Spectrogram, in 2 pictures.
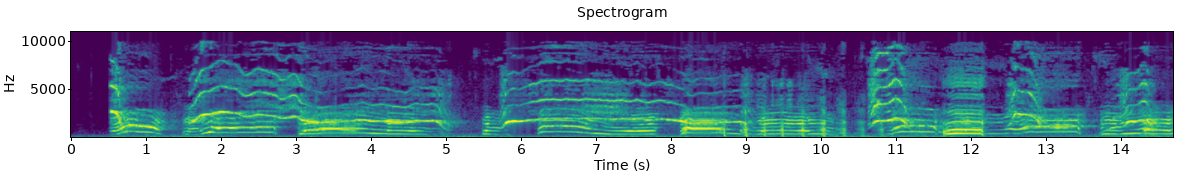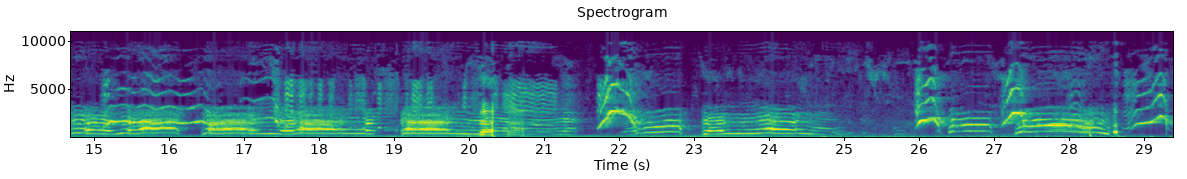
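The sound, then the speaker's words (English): A puppy howls in long, wavering, high-pitched cries alongside a young girl's voice, the two trading and overlapping sustained howls for the whole stretch, with a faint low hum underneath. “She came back from hospital to this puppy, and they've bonded. And he's actually helped her vocalize her voice.”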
